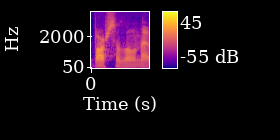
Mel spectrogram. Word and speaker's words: Barcelona: or some of the sounds so instead of Barcelona would be Barcelona with the the sound which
